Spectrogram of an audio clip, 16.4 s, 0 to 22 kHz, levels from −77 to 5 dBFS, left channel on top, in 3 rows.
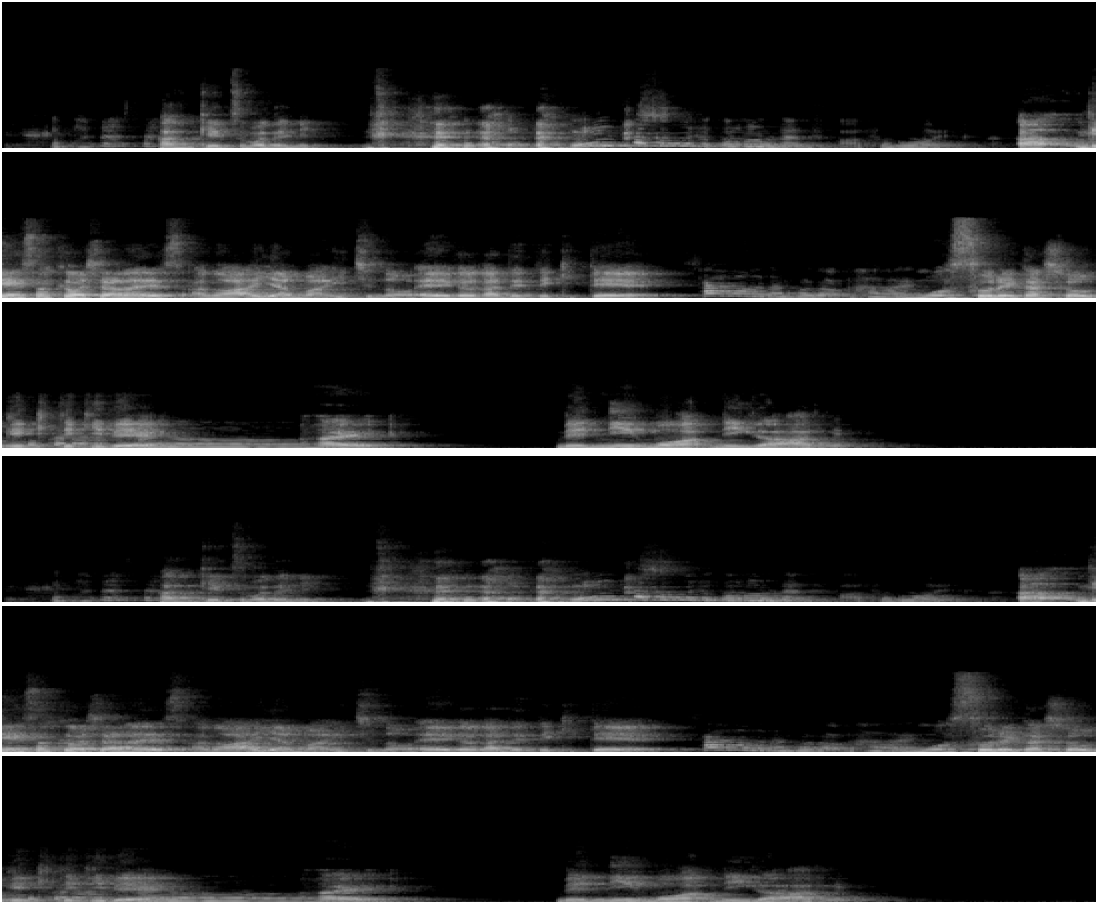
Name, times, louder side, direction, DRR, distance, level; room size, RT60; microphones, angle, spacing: voice 1, 0.2-1.0 2.3-4.7 9.0-10.0 11.2-12.8 14.0-15.1, left 2 dB, 80° left, 6 dB, 1.4 m, -35 dB
voice 2, 0.8-2.8 5.1-8.7 9.9-11.7 12.5-12.8 13.7-15.0, left 4 dB, 50° left, 7 dB, 0.6 m, -25 dB
12.5 x 5.9 x 6.4 m, 0.76 s
head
